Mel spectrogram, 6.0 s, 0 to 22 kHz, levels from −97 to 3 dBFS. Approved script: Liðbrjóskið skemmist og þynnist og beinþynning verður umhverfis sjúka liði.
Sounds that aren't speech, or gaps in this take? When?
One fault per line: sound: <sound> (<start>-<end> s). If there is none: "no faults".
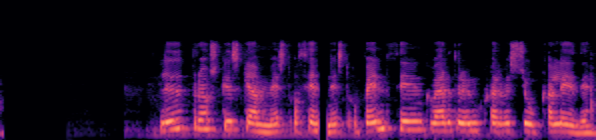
sound: dropout (3.2-3.3 s)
